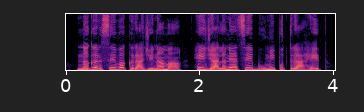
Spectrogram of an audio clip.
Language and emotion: Marathi, neutral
